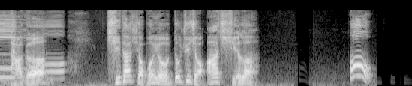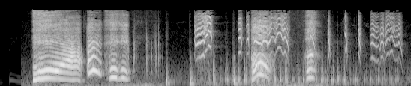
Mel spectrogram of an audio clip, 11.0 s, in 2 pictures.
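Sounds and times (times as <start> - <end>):
speech: 0.2 - 0.8, 1.4 - 3.5, 4.6 - 5.0, 6.0 - 7.4, 8.8 - 10.0
high quick squeaks: 8.0 - 10.9.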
